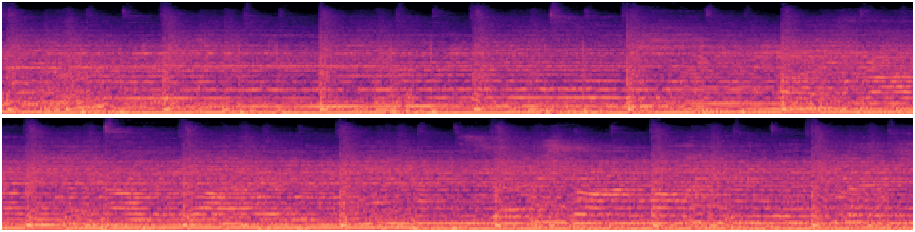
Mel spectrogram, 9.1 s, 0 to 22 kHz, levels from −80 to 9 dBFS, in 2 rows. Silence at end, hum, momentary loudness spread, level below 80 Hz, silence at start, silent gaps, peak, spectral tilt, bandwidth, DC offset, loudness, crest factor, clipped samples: 0 s; none; 2 LU; -18 dBFS; 0 s; none; 0 dBFS; -5.5 dB/octave; 17 kHz; under 0.1%; -12 LUFS; 12 dB; under 0.1%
